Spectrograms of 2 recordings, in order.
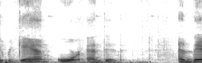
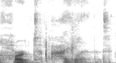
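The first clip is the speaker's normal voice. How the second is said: unvoiced teasing whisper of the title; 9 dB quieter, slower than usual. Real, not acted. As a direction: whisper it like a secret.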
